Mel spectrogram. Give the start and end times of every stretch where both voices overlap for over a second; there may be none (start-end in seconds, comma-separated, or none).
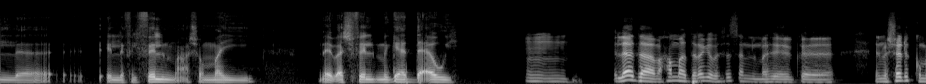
none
